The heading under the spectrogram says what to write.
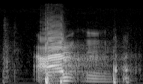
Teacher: ketika mengucapkan huruf mimnya maka gunahnya sangat-sangat sempurna sehingga kalau kita tutup maka tidak keluar suaranya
